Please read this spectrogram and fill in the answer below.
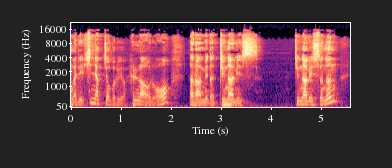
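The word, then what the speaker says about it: δύναμις: 디나미스는 여러분 권능이라는 단어를 디나미스라고 읽습니다. 단어로 표기합니다.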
